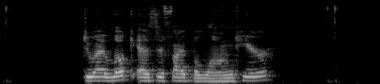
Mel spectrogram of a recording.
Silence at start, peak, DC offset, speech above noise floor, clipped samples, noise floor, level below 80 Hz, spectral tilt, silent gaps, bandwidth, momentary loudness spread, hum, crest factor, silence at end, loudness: 0.85 s; -12 dBFS; under 0.1%; 49 dB; under 0.1%; -75 dBFS; -68 dBFS; -6.5 dB/octave; none; 16.5 kHz; 23 LU; none; 16 dB; 1.1 s; -28 LUFS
